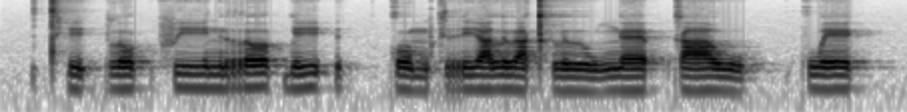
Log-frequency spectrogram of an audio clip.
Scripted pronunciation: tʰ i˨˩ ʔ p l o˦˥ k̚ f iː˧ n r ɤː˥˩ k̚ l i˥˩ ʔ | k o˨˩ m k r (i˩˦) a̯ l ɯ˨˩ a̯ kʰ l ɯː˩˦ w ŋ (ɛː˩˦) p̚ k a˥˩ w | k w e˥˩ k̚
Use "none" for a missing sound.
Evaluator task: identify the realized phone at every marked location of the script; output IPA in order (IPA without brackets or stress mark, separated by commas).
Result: i˧, ɛː˦˥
